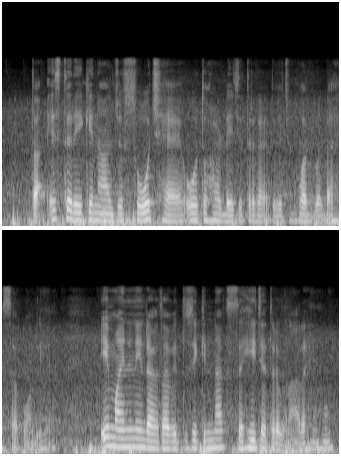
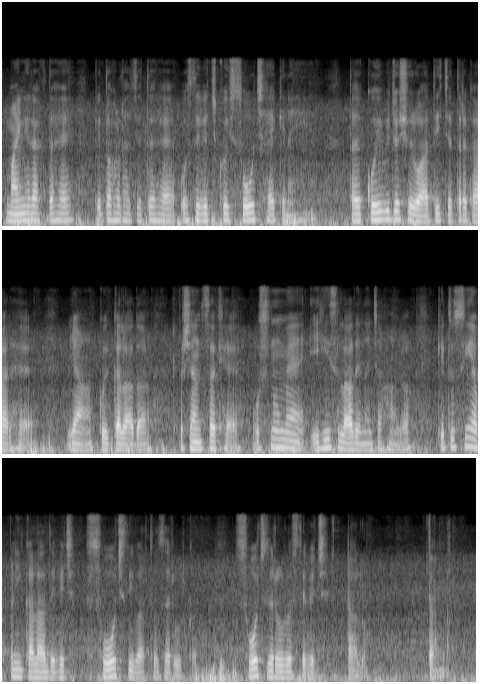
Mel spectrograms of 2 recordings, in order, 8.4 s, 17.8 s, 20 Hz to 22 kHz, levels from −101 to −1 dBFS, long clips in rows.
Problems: constant background noise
